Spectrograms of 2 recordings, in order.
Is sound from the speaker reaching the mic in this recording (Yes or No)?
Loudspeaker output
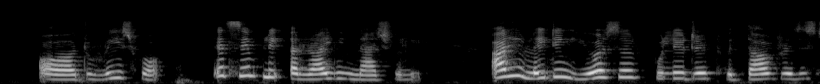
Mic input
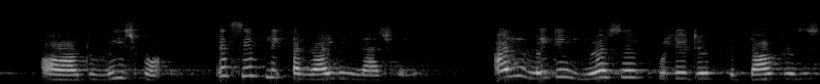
Yes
